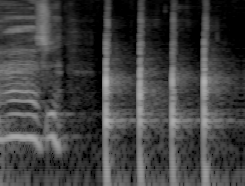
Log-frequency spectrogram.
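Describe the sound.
Four sharp knocks on a door follow a brief voice, spaced roughly a third of a second apart and each one crisp and fairly loud against a quiet background.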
